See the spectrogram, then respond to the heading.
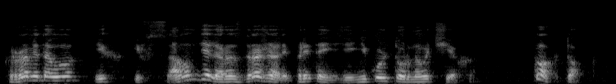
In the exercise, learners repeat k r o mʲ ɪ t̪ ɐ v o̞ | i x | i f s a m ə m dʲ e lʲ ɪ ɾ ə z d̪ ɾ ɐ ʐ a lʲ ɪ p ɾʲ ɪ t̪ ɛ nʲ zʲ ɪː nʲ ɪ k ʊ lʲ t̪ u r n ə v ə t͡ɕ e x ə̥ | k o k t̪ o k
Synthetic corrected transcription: k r o mʲ ɪ t̪ ɐ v o̞ | i x | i f s a m ə m dʲ e lʲ ɪ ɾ ə z d̪ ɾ ɐ ʐ a lʲ ɪ p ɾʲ ɪ t̪ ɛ nʲ zʲ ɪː nʲ ɪ k ʊ lʲ t̪ u r n ə v ə t͡ɕ e x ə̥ | k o k t̪ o k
